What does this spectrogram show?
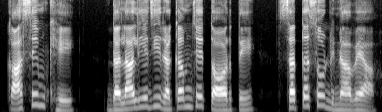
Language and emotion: Sindhi, neutral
